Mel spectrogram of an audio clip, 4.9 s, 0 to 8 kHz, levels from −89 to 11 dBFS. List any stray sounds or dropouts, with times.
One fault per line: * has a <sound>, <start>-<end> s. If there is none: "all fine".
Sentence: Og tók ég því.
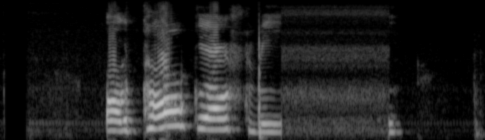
all fine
